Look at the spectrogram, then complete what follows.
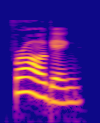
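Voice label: "frogging", British English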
